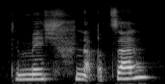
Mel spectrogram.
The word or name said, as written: tmexxnaqtzal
